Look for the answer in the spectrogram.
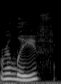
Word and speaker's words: Relevé: And as I was kind of running through all these names, one that stuck out was Relevé. And for the most part, most people pronounce it relief, mm-hmm. and that's fine.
